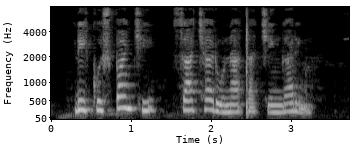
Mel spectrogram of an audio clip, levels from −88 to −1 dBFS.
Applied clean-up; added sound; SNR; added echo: none; Car; 17 dB; none.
